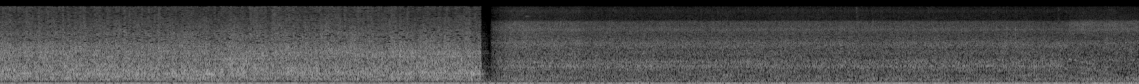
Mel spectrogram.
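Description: Heavy rain and hail falling, a steady hiss. About five seconds in it breaks off abruptly and goes on as a slightly quieter downpour.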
